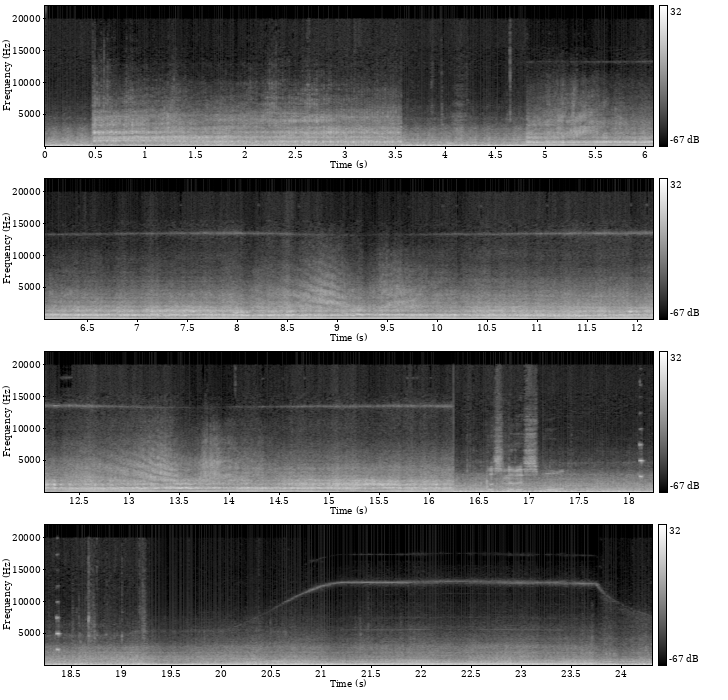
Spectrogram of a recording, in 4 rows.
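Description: A second-generation Cummins diesel truck on a stock turbo with stage 2 tuning roars loudly with sustained drone, then a rising turbo whistle and high whine build near the end, while someone talks over parts of it.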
